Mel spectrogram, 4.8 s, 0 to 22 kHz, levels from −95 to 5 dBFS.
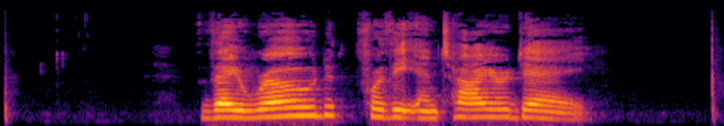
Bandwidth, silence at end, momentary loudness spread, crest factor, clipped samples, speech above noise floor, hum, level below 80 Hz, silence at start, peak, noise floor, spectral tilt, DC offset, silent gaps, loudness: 14.5 kHz; 0.95 s; 12 LU; 20 dB; under 0.1%; 61 dB; none; -66 dBFS; 1.35 s; 0 dBFS; -78 dBFS; -4 dB/octave; under 0.1%; none; -18 LUFS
